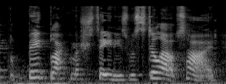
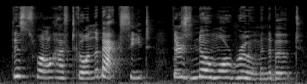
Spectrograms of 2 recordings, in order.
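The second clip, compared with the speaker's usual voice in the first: raised, loud matter-of-fact wife; higher, louder brusque mother; mother's complaint; 5 semitones higher, 7 dB louder than usual. A narrator's reading. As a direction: call it out briskly to the husband. Mother voiced in story.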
